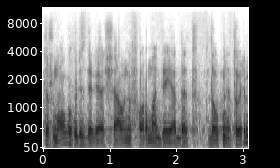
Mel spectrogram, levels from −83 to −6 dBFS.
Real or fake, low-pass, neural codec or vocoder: fake; 10.8 kHz; autoencoder, 48 kHz, 128 numbers a frame, DAC-VAE, trained on Japanese speech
